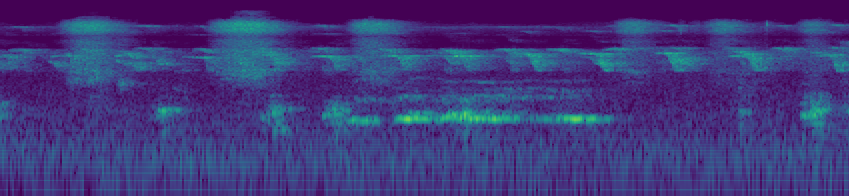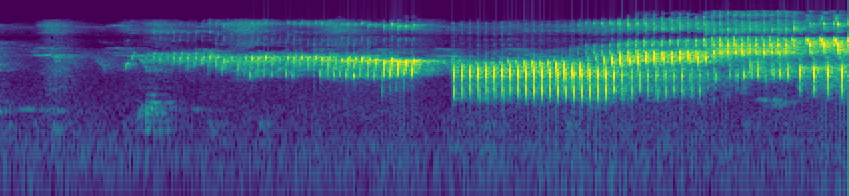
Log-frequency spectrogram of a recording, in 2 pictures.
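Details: Canary song recorded to tutor young birds learning to sing. Faint repeated chirps and soft lower notes in the first six seconds, then a loud, dense rolling trill that rises and continues strongly to the end.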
